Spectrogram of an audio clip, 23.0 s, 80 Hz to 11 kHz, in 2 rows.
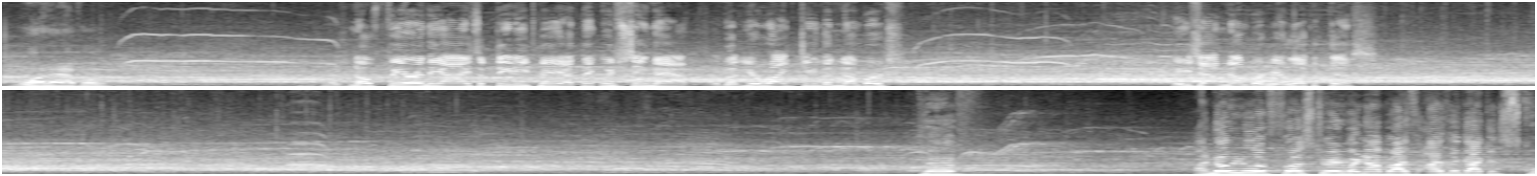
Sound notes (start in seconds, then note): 0.0 crowd cheering; 11.2 crowd cheering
